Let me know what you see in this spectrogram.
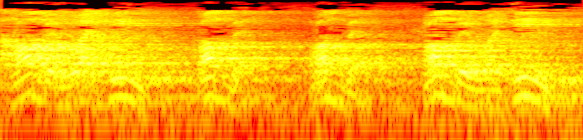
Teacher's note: تغلق على الباب، احكم الاغلاق للشفتين حتى تحبس صوتها وتحبس بالتالي نفسها فتكون شديدة ومجهور.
